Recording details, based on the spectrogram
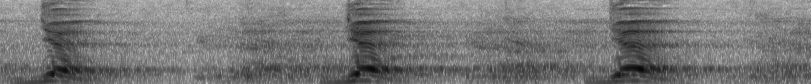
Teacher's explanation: Artinya tidak ada aliran nafas yang mengalir ketika huruf jim diucapkan. · Tengah lidah ditemukan dengan langit-langit bagian depan.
